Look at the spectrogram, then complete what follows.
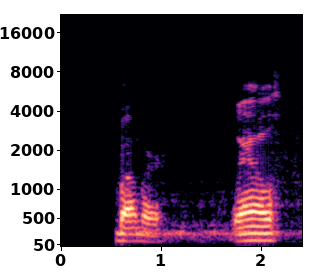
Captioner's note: massive voice crack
